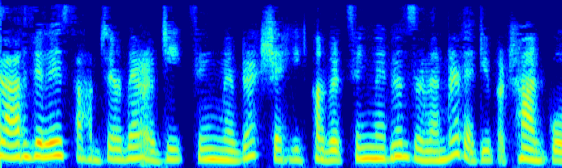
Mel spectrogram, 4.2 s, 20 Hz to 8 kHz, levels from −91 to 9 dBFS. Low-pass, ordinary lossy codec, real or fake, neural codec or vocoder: 7.2 kHz; MP3, 32 kbps; fake; codec, 16 kHz, 0.5 kbps, FreqCodec, larger model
